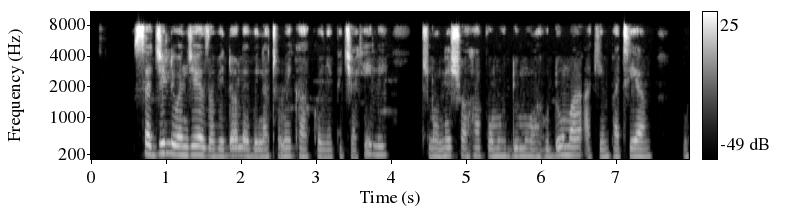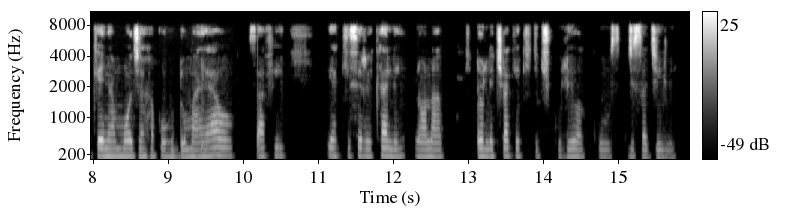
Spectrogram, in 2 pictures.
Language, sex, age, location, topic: Swahili, female, 25-35, Kisumu, government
